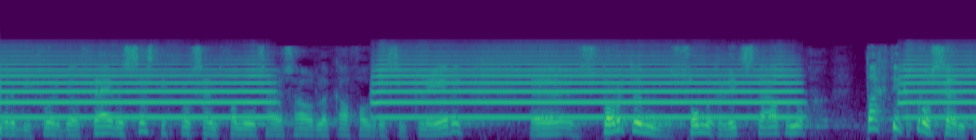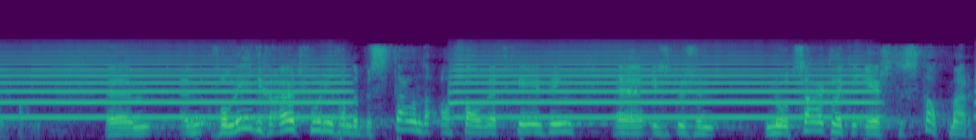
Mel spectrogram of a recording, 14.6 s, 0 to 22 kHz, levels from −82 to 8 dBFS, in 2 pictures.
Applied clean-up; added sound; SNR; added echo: none; Trumpet; -3 dB; none.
